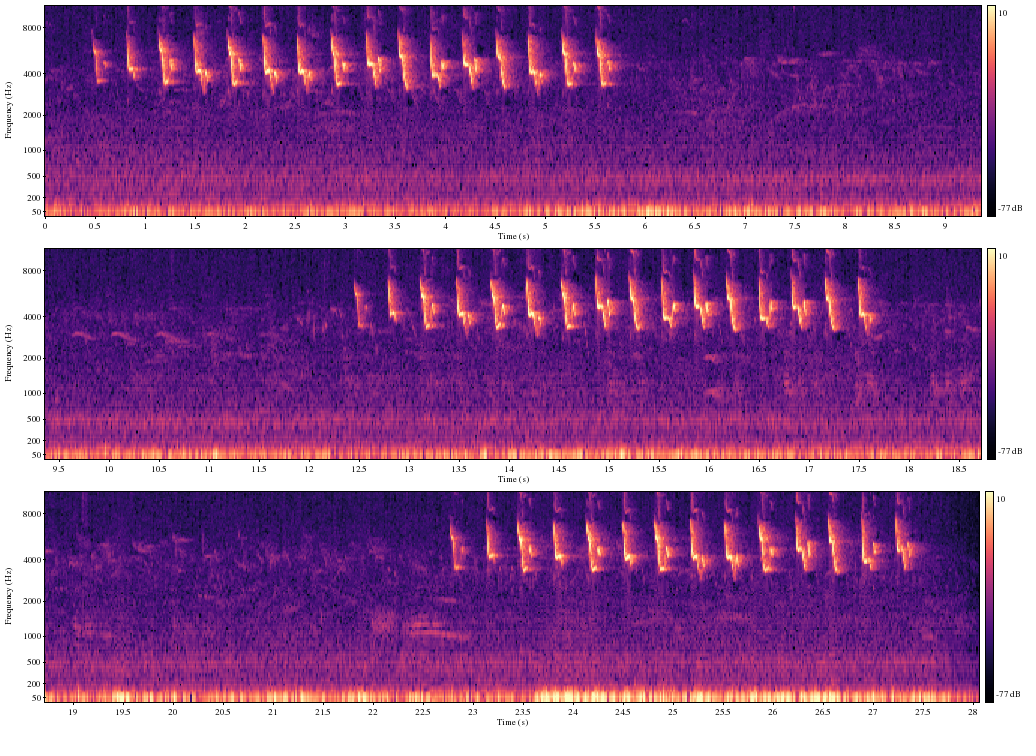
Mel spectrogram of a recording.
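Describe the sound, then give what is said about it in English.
A chiffchaff sings three bursts of its simple, evenly repeated high notes, each phrase lasting several seconds with pauses between, clear over a faint low background hum. “In the spring, singing chiff-chaffs are easy to identify, as they sing their name out loud in a simple chiff-chaff, chiff-chaff song, from perches in budding trees or blossoming bushes, pumping their tails up and down as if they couldn't be happier”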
